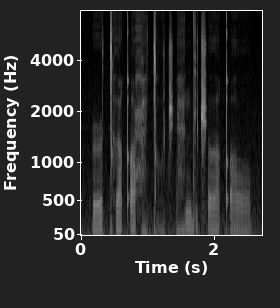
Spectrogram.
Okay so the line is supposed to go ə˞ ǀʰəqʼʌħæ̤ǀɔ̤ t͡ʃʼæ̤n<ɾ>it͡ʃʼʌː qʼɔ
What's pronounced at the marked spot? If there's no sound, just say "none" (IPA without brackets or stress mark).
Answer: d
